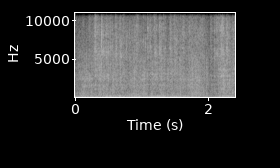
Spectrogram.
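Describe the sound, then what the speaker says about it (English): A Whipple-supercharged Cobra engine idles with a steady, low rumble that stays close and even, its pitch holding roughly constant, and no talking over it. "So that's all the idle that I'm getting."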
